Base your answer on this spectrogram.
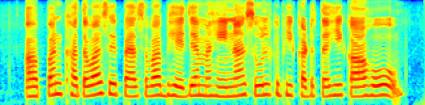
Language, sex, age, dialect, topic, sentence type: Magahi, female, 18-24, Southern, banking, question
